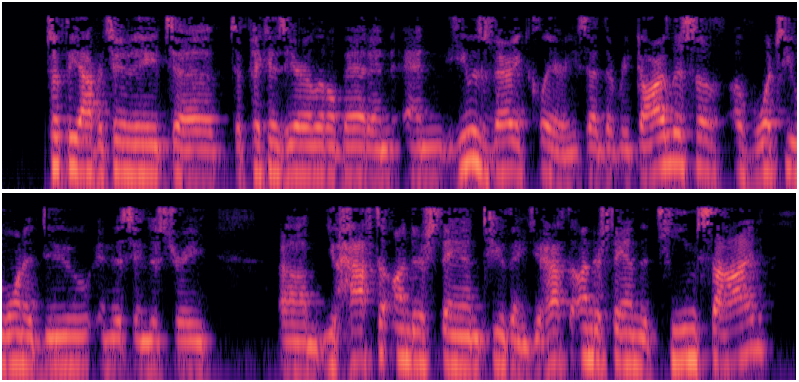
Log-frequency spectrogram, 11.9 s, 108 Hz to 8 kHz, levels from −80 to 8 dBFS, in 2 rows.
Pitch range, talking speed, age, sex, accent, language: 135-160 Hz, 225 wpm, 30-49, male, American, English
